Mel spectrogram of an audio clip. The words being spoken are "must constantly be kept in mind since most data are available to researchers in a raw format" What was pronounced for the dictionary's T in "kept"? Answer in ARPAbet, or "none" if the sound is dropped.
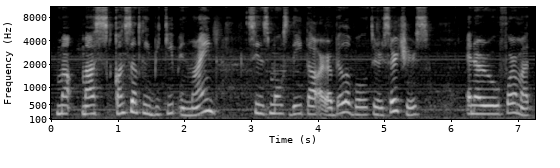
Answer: none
